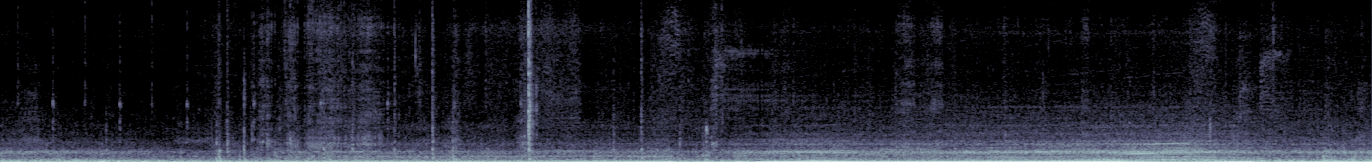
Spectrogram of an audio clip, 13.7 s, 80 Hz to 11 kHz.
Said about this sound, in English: Inline 6 is very BMW-esque in its sound.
